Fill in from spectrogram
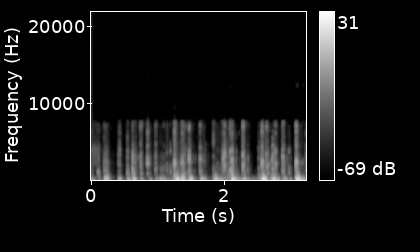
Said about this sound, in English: Really loud keyboard. Sounds mechanical. Sounds steampunk, like one of those steampunk. It's totally a nice, sleek Logitech keyboard. My mic is just really close.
